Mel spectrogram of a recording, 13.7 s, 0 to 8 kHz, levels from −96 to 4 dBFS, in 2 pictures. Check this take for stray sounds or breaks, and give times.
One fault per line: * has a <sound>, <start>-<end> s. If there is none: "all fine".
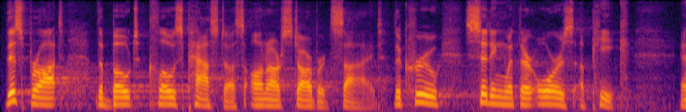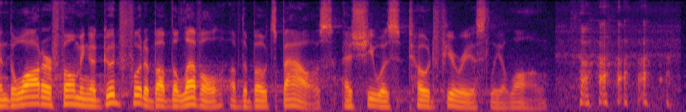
* has a laugh, 12.6-13.6 s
